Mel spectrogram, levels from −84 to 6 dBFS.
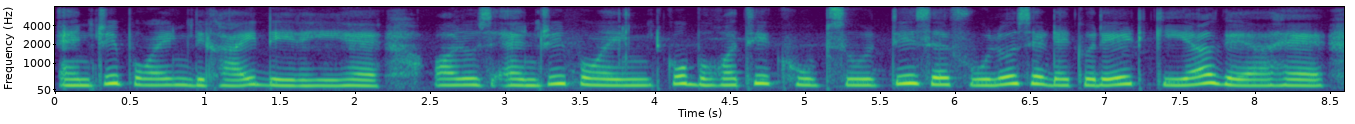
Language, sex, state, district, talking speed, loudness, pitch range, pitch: Hindi, female, Jharkhand, Palamu, 145 wpm, -15 LUFS, 215-245 Hz, 220 Hz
